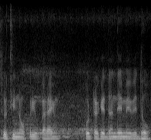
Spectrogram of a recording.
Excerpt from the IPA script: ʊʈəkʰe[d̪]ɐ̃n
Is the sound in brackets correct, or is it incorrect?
correct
